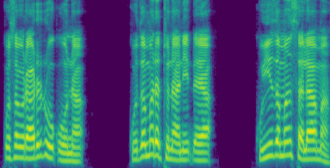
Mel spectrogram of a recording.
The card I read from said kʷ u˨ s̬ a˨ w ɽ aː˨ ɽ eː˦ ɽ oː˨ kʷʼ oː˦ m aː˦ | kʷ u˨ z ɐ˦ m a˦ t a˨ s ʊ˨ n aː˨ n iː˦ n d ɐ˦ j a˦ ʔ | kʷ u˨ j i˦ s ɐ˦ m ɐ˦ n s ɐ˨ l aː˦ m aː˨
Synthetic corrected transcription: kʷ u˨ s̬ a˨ w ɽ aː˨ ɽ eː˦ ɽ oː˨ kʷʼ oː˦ n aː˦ | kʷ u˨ z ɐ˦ m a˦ d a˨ t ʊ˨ n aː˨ n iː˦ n ɗ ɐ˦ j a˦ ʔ | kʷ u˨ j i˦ z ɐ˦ m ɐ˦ n s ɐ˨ l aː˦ m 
